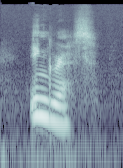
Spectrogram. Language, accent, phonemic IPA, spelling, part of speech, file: English, US, /ˈɪŋɡɹɛs/, ingress, noun, En-us-ingress.ogg
- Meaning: 1. The act of entering 2. A permission to enter 3. A door or other means of entering 4. The entrance of the Moon into the shadow of the Earth in eclipses, or the Sun's entrance into a sign, etc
